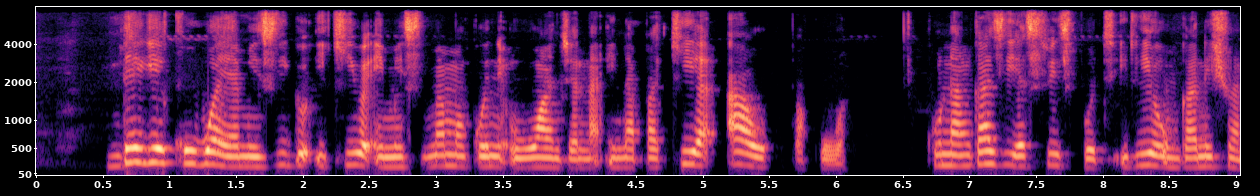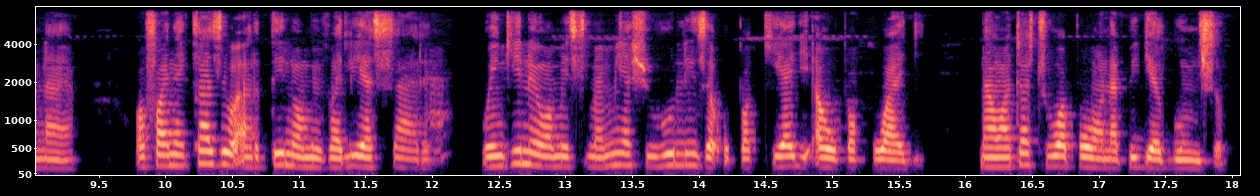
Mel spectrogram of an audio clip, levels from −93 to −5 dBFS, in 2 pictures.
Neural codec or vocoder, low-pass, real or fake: none; 7.2 kHz; real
